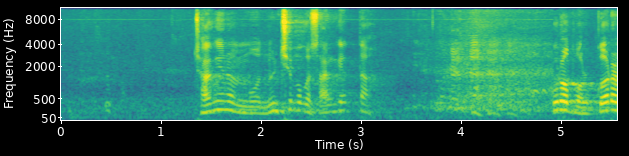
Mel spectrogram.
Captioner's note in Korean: 청중 웃음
